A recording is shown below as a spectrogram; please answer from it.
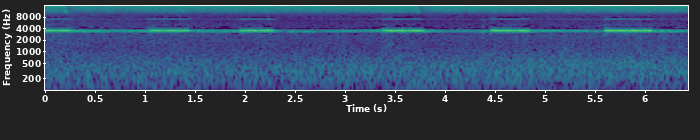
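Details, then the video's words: Crickets chirping at night: a constant piercing tone with louder swells repeating about once a second, set against a thin, very high background shimmer. "Night ambience cricket sounds"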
